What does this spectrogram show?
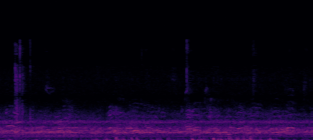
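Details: Short burst of massed honking from migrating snow geese in Lancaster, Pennsylvania. Thick, unbroken clamour of nasal calls over low thumping noise.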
